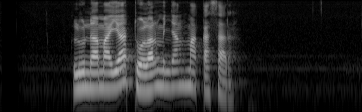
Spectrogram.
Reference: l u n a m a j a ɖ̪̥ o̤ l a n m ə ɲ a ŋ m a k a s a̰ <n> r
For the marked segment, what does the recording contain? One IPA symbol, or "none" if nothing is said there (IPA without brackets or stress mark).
none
